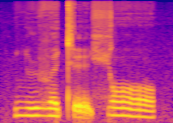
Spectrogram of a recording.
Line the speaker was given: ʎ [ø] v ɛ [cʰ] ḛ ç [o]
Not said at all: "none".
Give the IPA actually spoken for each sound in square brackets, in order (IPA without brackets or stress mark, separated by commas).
ʉ, cʰ, ɔ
